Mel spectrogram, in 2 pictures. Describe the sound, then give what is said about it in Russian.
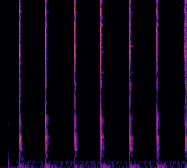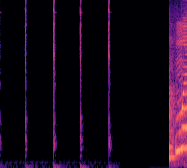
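Steady ticking of a large clock, eleven sharp, evenly spaced ticks about half a second apart, then a sudden loud burst of rich tonal sound as the clock begins to play at the very end. “Подошла к большим часам, и они заиграли чуть-чуть громче.”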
